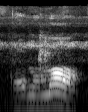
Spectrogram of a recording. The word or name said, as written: remumo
